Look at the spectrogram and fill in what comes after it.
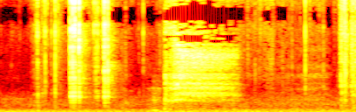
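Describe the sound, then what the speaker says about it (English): A sharp field knife blade push-cutting through rope, a few short crisp snipping bursts followed by a longer drawn fibrous rasp, close and fairly quiet. "we're gonna take it to the rope here and see, try to do a push cut first"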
